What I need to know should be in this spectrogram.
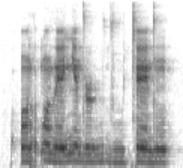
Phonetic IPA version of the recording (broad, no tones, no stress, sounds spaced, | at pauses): ʔ ɔ̃ r ɓ ɔ̃ ð ɛ̃ ɲ ɛ̃ d ɹ ṳ d ṳ c ɛ̃ d ũ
